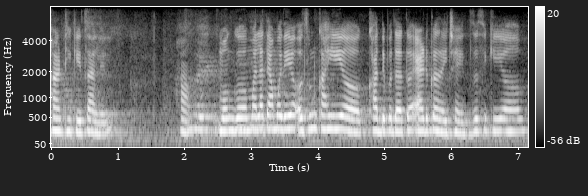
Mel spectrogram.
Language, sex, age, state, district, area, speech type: Marathi, female, 18-30, Maharashtra, Satara, urban, spontaneous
